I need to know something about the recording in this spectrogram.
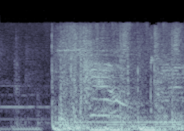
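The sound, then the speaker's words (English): A sudden loud crash at about half a second, as a man's fist punches through a wooden bathroom door, followed by sustained splintering, banging noise and scuffling as two men tussle. “The stranger punches through the door and they tussle again in front of the terrified naked woman.”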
